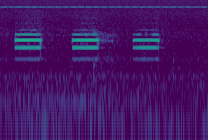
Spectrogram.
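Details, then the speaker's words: ZOLL Real CPR Help feedback monitor during CPR training in a lab: three evenly spaced electronic beeps alerting that chest compressions are too slow (an "R" shows on screen) and prompting the rescuer to push faster. "notice these compressions are too slow as evidenced by the r on the screen and the audible alarm push"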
